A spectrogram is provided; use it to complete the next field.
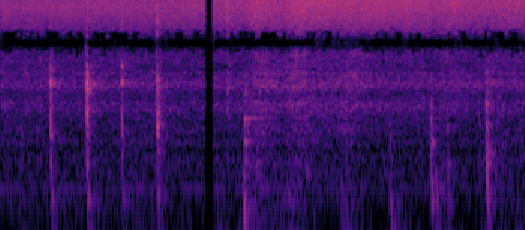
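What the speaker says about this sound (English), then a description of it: "You'll want to carefully mix this together." A cornstarch mixture stirred by hand, a series of soft scraping taps spaced about every half second over a steady background hiss.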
